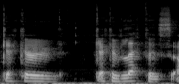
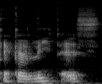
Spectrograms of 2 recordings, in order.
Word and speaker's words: Geckolepis: It's actually interesting, you pronounce it Geckolepis. I'd always pronounced it Geckolepis.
